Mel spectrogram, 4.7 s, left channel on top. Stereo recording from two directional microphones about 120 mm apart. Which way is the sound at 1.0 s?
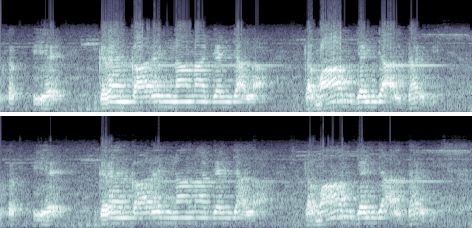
30° left (ahead or behind).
